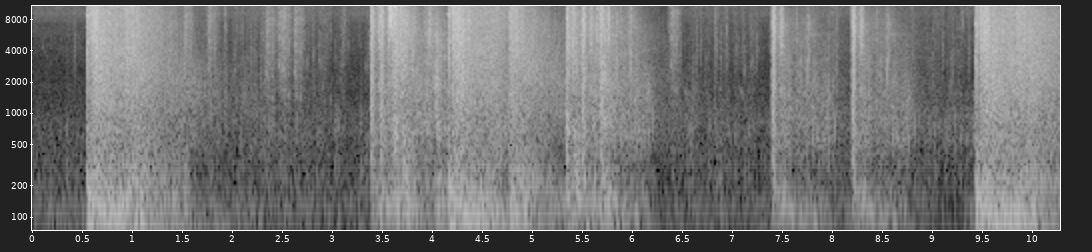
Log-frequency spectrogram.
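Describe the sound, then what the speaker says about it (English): Rockets fired at a player base during a raid in the video game Rust: loud, heavy explosive blasts hit in separate bursts, each with a sharp onset and a rumbling tail, with no talk. "They are now firing rockets to get to the higher levels that C4 cannot reach."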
